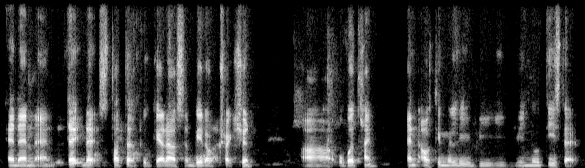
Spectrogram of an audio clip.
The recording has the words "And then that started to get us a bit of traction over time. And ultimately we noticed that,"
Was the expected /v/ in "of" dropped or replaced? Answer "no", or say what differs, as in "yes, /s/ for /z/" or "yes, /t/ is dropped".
yes, /b/ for /v/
